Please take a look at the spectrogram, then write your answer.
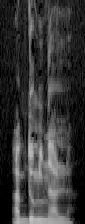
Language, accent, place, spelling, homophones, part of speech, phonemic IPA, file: French, France, Paris, abdominal, abdominale / abdominales, adjective, /ab.dɔ.mi.nal/, Fr-abdominal.ogg
- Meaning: abdominal; of the abdomen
